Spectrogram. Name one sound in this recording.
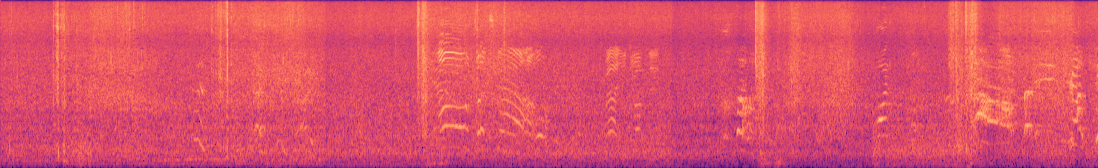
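Water splashes loudly as a body hits it.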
